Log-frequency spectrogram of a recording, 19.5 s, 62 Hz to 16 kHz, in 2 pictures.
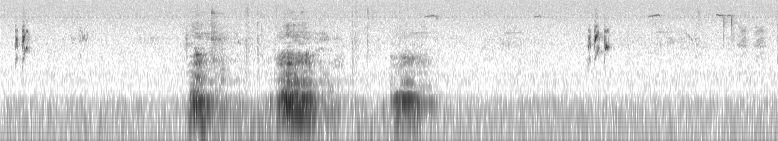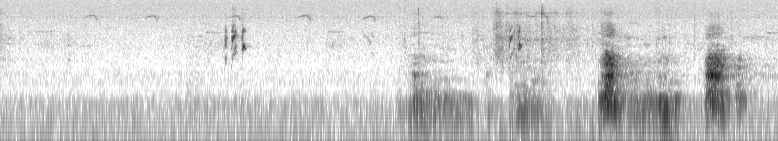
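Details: Great Dane puppies at Puppy Hill on 18 November 2018 give scattered short, low yelping and whining bursts, two near the start, then a livelier cluster toward the end, with quiet gaps and faint high squeaks between.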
